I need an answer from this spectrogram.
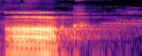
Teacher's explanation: ये हो गया आँख, इसके उच्चारण में मुख के साथ साथ नाक से भी हम इसका उच्चारण करते हैं, यानी कि मुख और नाक दोनों के प्रयोग से इसका उच्चारण किया जाता है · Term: अनुनासिक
